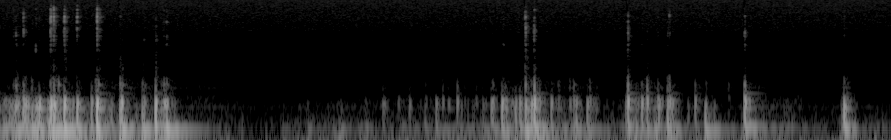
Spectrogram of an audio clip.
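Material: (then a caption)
Steel mesh. Long nails of both hands scratch the hollow steel mesh grille of a Blue Yeti microphone, making a dense, low, rumbling scrape with sharp clicky taps. The scratching is loudest and busiest for the first two seconds, drops to a quieter rustle, then returns in scattered bursts of taps and scrapes.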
